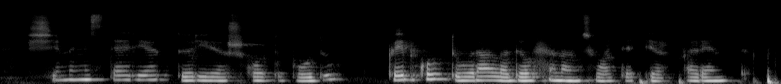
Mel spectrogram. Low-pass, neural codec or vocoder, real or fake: 10.8 kHz; codec, 24 kHz, 1.2 kbps, DualCodec; fake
